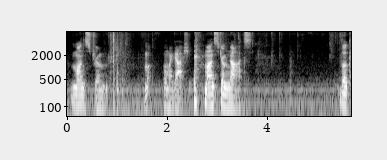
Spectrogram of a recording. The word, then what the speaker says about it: Monstrum Nox: I probably just butchered that name. No, I said it right. Monstrum Nox.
